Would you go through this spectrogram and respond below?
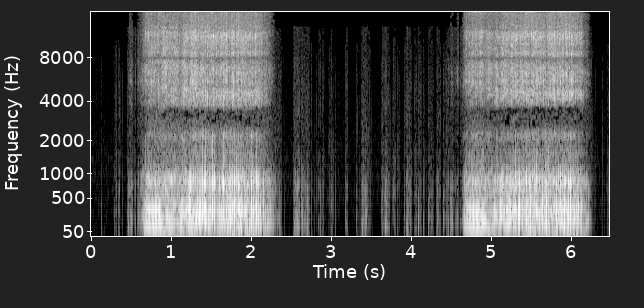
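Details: Adult man (husband) snoring during an afternoon sleep, with background music.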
